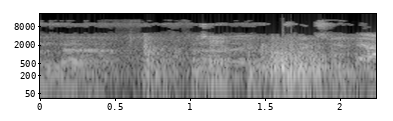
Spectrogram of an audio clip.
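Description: People talking in a room, with a short clunk about one and a half seconds in that is the loudest sound.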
